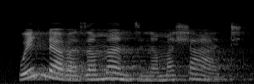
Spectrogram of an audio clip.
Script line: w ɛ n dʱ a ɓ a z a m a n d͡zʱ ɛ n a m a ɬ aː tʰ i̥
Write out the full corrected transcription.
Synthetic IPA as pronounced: w ɛ n dʱ a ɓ a z a m a n d͡zʱ i n a m a ɬ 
